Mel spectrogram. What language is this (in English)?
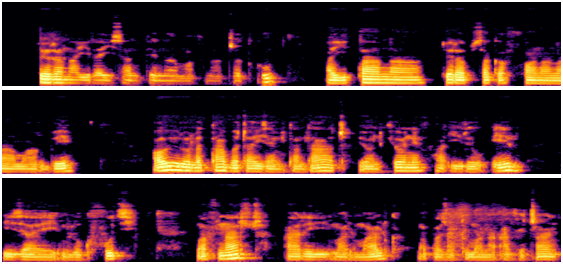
Malagasy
